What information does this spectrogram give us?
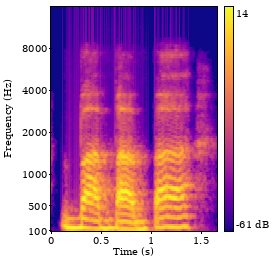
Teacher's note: with the be you're just kind of closing your mouth very relaxed your lips are touching very relaxed together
